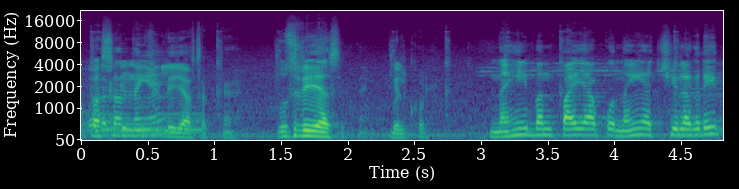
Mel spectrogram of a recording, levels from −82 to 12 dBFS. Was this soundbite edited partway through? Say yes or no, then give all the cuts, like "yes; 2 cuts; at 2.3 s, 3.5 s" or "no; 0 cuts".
yes; 1 cut; at 2.9 s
